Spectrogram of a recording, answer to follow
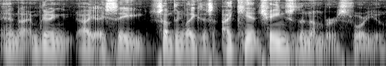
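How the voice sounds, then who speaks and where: A man speaks with vocal fry. His intonation is fairly even. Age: 60s. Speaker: life insurance agent, former pastor. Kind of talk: podcast interview. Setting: studio. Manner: halting, many fillers and repeats.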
